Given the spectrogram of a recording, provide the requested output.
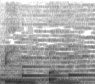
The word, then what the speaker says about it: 冰饭: 今天要教大家的闽南语是冰饭，读作冰崩。冰饭，读作冰崩。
